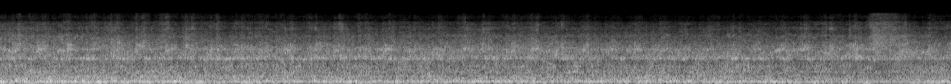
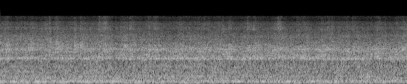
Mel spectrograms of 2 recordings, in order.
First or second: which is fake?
first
